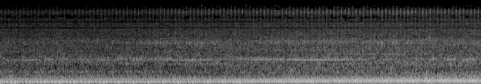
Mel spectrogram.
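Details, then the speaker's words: Mk4 VW GTI petrol engine, acting up, idling: light quick ticking about three per second over low hum, heard at the fuel injectors; injectors not yet done, cause suspected. "yeah i got to do the injection you guys put the camera up to the uh the injectors you'll hear a ticking noise you guys can hear that coming from right here"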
